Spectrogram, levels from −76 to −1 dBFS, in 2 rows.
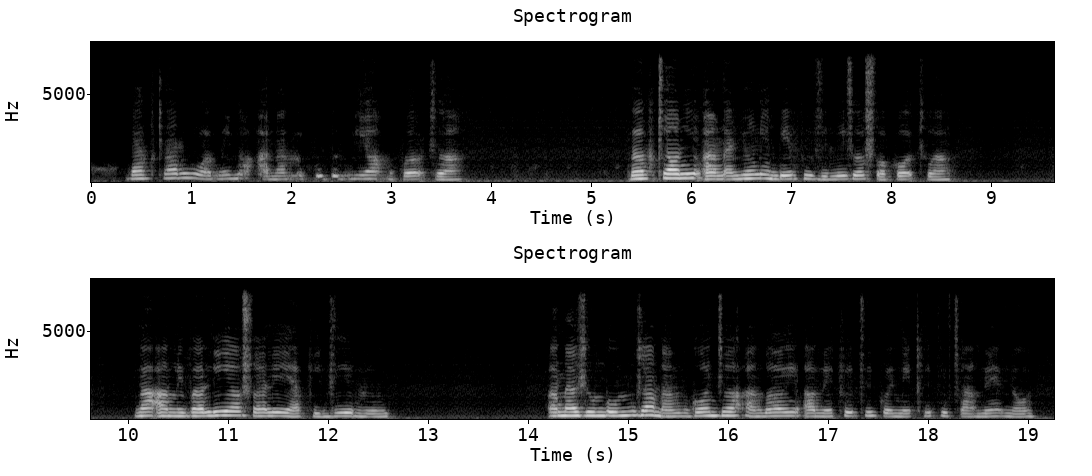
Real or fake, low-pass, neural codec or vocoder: fake; 7.2 kHz; codec, 16 kHz, 1 kbps, FunCodec, trained on Chinese and English, 50 frames a second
